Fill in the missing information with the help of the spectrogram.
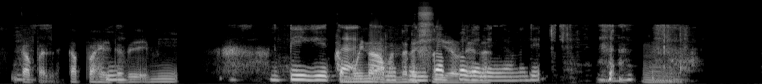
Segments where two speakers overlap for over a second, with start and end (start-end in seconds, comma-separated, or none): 3.4-4.9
